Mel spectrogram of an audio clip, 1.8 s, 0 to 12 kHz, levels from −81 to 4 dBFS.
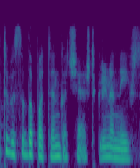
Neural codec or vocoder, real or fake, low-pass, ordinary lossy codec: codec, 16 kHz, 0.5 kbps, X-Codec, HuBERT features, trained on LibriSpeech; fake; 7.2 kHz; AAC, 64 kbps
